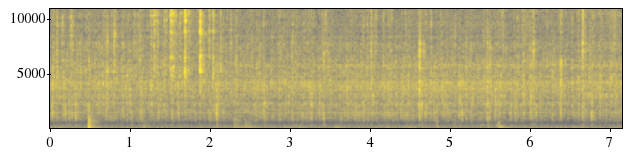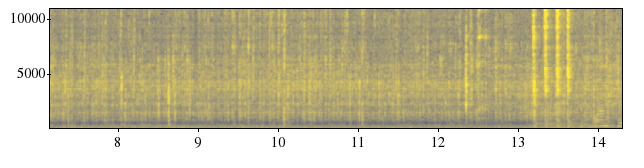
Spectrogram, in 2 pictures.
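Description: Spices with salt and smoked paprika sizzle steadily in a pan while a spoon stirs them, giving a constant frying hiss broken by occasional clinks and scrapes.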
